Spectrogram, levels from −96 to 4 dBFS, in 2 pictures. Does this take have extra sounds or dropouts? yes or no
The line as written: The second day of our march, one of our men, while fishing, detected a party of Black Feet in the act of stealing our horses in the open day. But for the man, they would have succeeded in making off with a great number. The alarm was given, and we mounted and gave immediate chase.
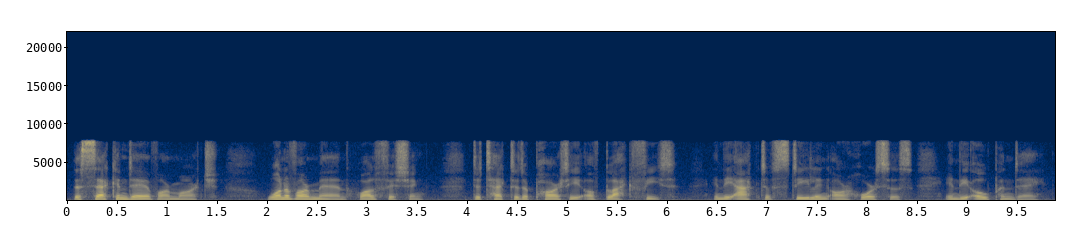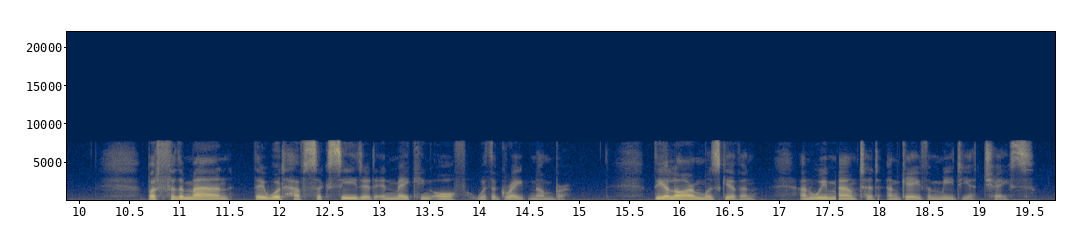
yes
